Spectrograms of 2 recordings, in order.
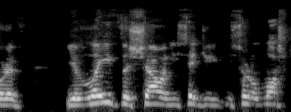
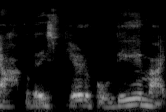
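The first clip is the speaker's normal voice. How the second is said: whispered, close, hushed presenter voice; 3 semitones lower, 12 dB quieter than usual. Retelling spotting a deer in the Rocky Mountains, doing a Steve Irwin impression. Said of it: "Doing the Steve, good old Steve Irwin impersonation".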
